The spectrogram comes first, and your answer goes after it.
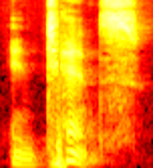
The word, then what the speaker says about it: intense: If you have a stress after the NT, if you have a stressed syllable after NT, then you have to pronounce the T. Example, intense. I put the stress after the NT, so I have to pronounce the T. I cannot say immense, no, it's intense.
